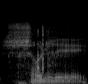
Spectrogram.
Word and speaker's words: Shoji: Shoji.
